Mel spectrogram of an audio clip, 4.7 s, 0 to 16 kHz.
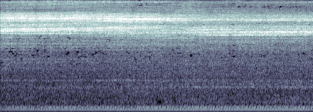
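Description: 1973 Chevrolet Corvette Stingray V8 idling steadily, running again after sitting unstarted for 25 years. A steady high hiss runs over the engine note.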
